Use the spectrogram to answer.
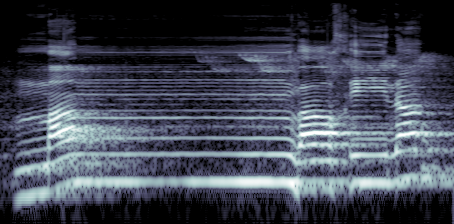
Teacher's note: اس نون کو میم سے بدل کر پڑھیں گے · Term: اقلاب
